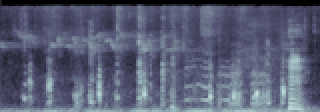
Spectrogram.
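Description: A chicken clucks in a quick, uneven series of short clucks, ending with a louder, rising squawk, with no one talking.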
